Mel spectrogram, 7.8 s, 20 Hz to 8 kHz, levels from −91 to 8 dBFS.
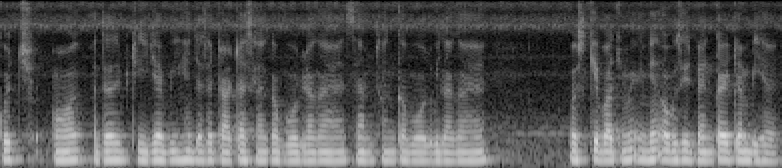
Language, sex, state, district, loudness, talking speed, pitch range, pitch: Hindi, male, Uttar Pradesh, Varanasi, -18 LUFS, 235 wpm, 110-115 Hz, 115 Hz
